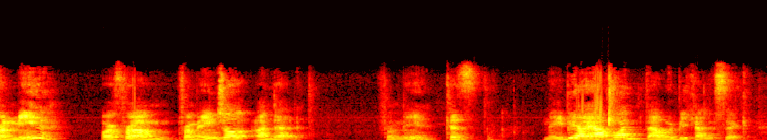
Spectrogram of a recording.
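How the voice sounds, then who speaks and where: Lively intonation at a very slow pace, long and frequent pauses, audible room echo. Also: man, fairly high pitch for a man. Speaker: streamer. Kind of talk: casual chat. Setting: live stream. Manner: animated.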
